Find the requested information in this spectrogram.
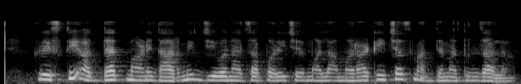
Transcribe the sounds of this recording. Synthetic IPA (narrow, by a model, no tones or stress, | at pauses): kɾist̪iːʔəd̪ʱjat̪maɳ̃iːd̪ʱaɾmik̚d͡ʑiʋnat͡sapəɾit͡ɕəjməlaməɾaʈʰit͡ɕjat͡smad̪ʱjəmat̪uːnd͡zʱala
